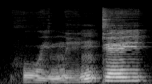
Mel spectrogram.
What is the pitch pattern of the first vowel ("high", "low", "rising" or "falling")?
low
